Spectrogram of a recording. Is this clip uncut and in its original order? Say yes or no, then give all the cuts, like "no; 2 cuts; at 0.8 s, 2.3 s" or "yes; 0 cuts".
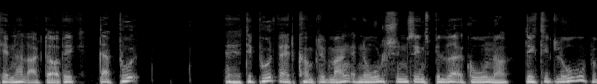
no; 1 cut; at 1.0 s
